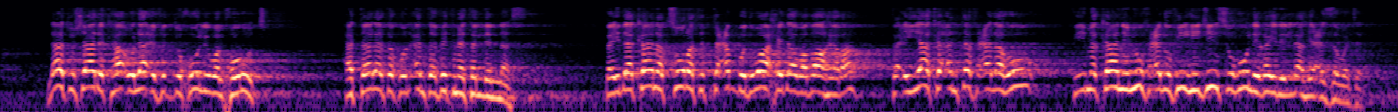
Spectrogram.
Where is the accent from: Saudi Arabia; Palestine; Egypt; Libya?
Saudi Arabia; south; accent: southern; هذه لهجتنا اهل الجنوب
